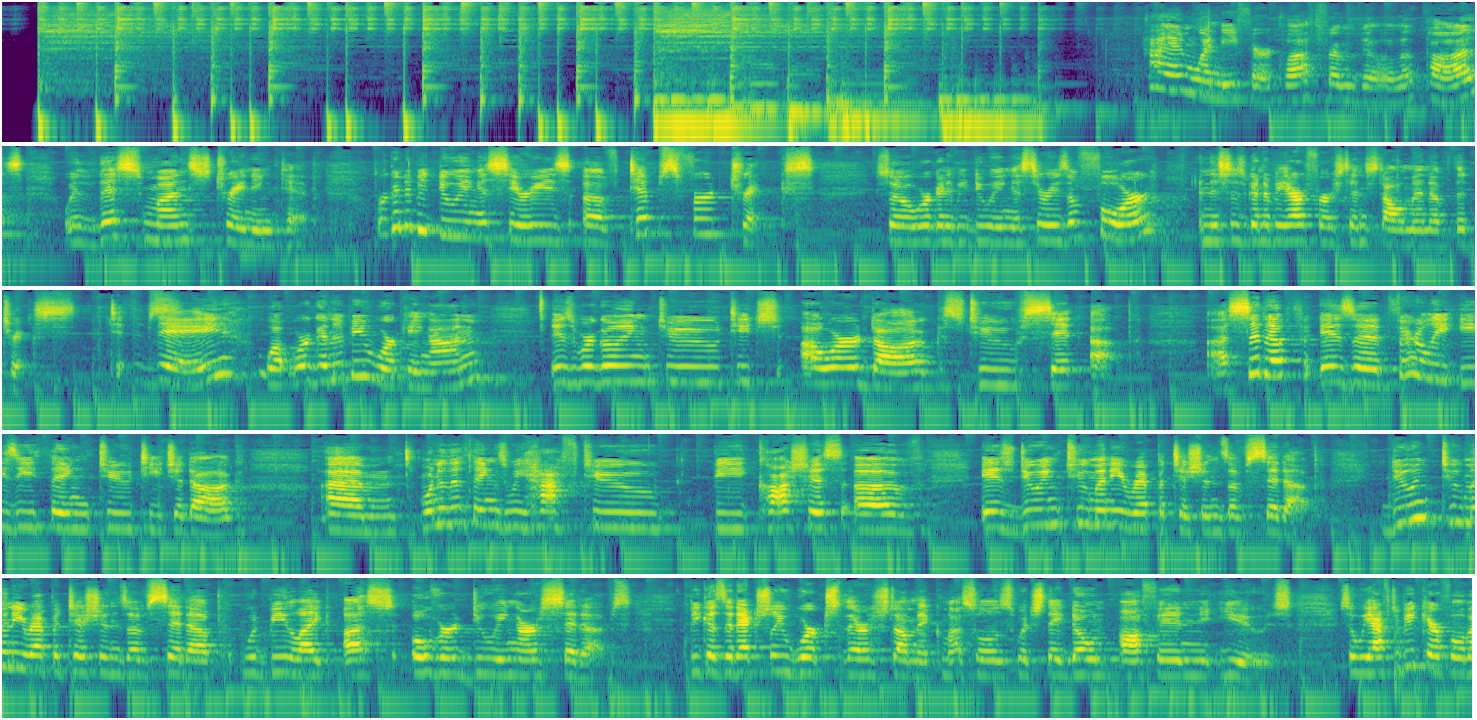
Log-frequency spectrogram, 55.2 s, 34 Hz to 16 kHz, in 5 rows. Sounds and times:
Music: 0.0 - 55.2
Speech: 8.6 - 30.6, 31.2 - 35.0, 35.6 - 55.2.

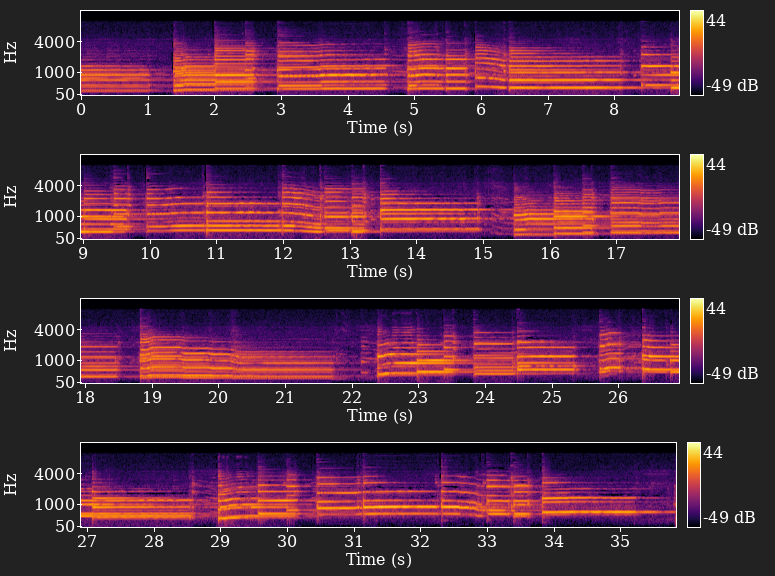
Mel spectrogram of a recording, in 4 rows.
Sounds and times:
Music: 0.0 - 35.8.

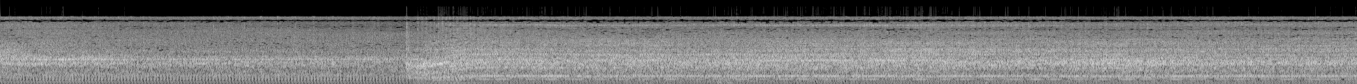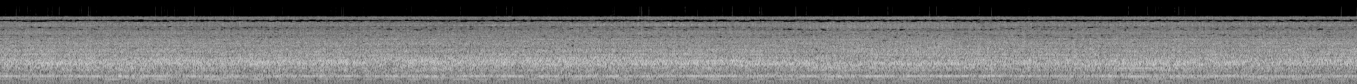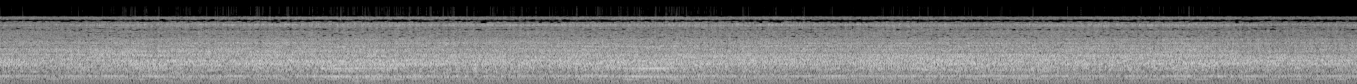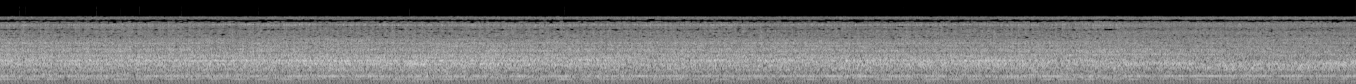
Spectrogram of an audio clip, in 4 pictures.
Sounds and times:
Outside, rural or natural: 0.0 - 54.2.

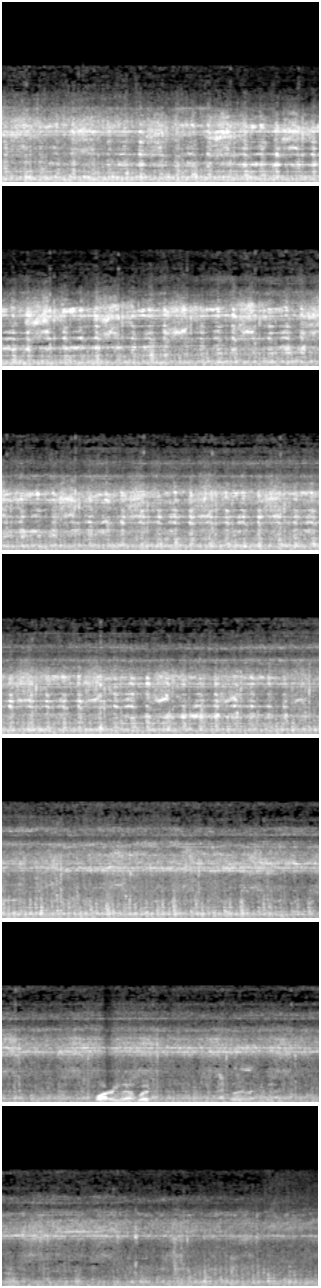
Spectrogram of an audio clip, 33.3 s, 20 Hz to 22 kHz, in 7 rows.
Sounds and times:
Engine: 0.0 - 33.2
Steam: 0.0 - 33.2
Speech: 25.2 - 26.1, 27.0 - 28.1.

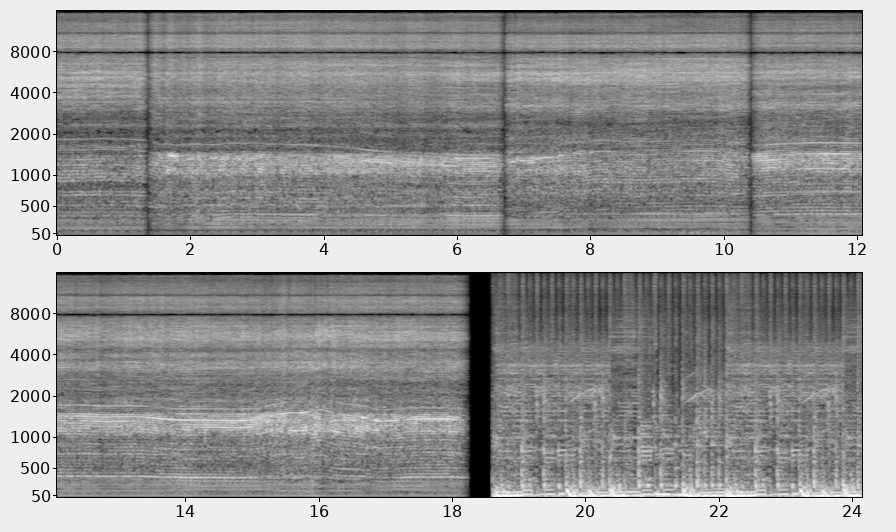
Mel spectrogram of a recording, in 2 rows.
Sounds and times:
Power tool: 0.0 - 24.1
Music: 18.6 - 24.1.

